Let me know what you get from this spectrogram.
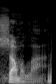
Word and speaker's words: Shyamalan: It wasn't to make fun of him, but it was, I know Shyamalama Ding Dong. That way, I know when I see his name, I just know it's pronounced Shyamalan.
